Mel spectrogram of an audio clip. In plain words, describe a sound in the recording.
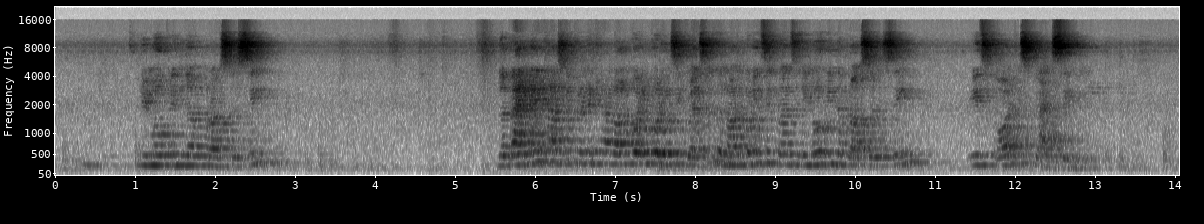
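A young woman speaks calmly, as if teaching, nearby.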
